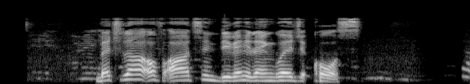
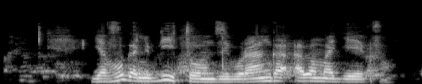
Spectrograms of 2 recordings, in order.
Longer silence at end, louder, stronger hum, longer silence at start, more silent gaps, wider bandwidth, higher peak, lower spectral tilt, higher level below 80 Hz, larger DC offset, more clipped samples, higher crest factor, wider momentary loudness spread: second, 0 s vs 0.35 s; about the same, -13 LUFS vs -12 LUFS; neither; first, 0.8 s vs 0.4 s; neither; first, 9.6 kHz vs 7.8 kHz; about the same, 0 dBFS vs 0 dBFS; second, -3 dB/octave vs -7.5 dB/octave; second, -62 dBFS vs -50 dBFS; neither; neither; about the same, 16 dB vs 12 dB; second, 6 LU vs 19 LU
